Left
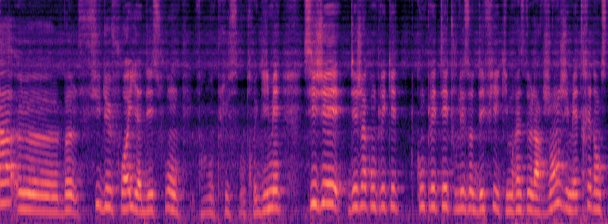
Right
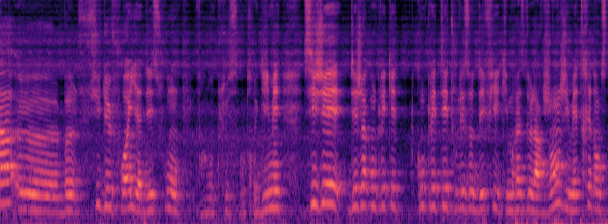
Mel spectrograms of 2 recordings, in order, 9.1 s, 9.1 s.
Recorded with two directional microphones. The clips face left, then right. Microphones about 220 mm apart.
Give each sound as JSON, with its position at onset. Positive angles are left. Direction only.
{"t": 0.0, "sound": "speech", "side_deg": 50}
